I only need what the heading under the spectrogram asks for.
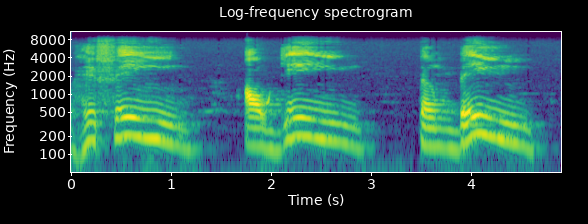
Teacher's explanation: essas palavras têm na sua última sílaba um ditongo decrescente nasal · A pronúncia prolongada da letra M acaba por transformar a letra M na pronúncia em I.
